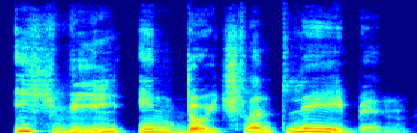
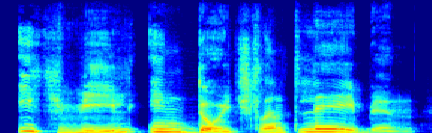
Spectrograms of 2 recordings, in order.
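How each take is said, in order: Both takes have the same delivery.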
